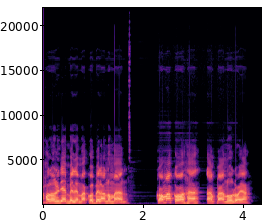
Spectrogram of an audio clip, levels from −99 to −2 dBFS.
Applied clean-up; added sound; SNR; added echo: neural mask model DeepFilterNet 3.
